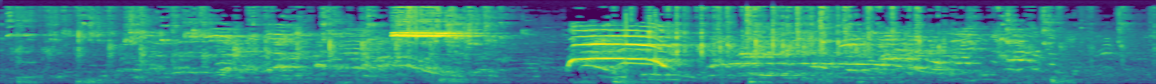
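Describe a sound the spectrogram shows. A crowd in the stands cheers and shouts.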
